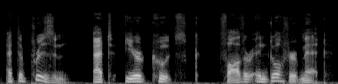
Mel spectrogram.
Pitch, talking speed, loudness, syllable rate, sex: 100 Hz, 160 wpm, -24 LUFS, 4.7 syllables/s, male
